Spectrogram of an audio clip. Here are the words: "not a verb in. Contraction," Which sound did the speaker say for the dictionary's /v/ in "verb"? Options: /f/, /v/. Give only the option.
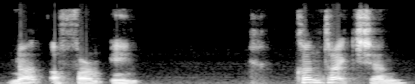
/f/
